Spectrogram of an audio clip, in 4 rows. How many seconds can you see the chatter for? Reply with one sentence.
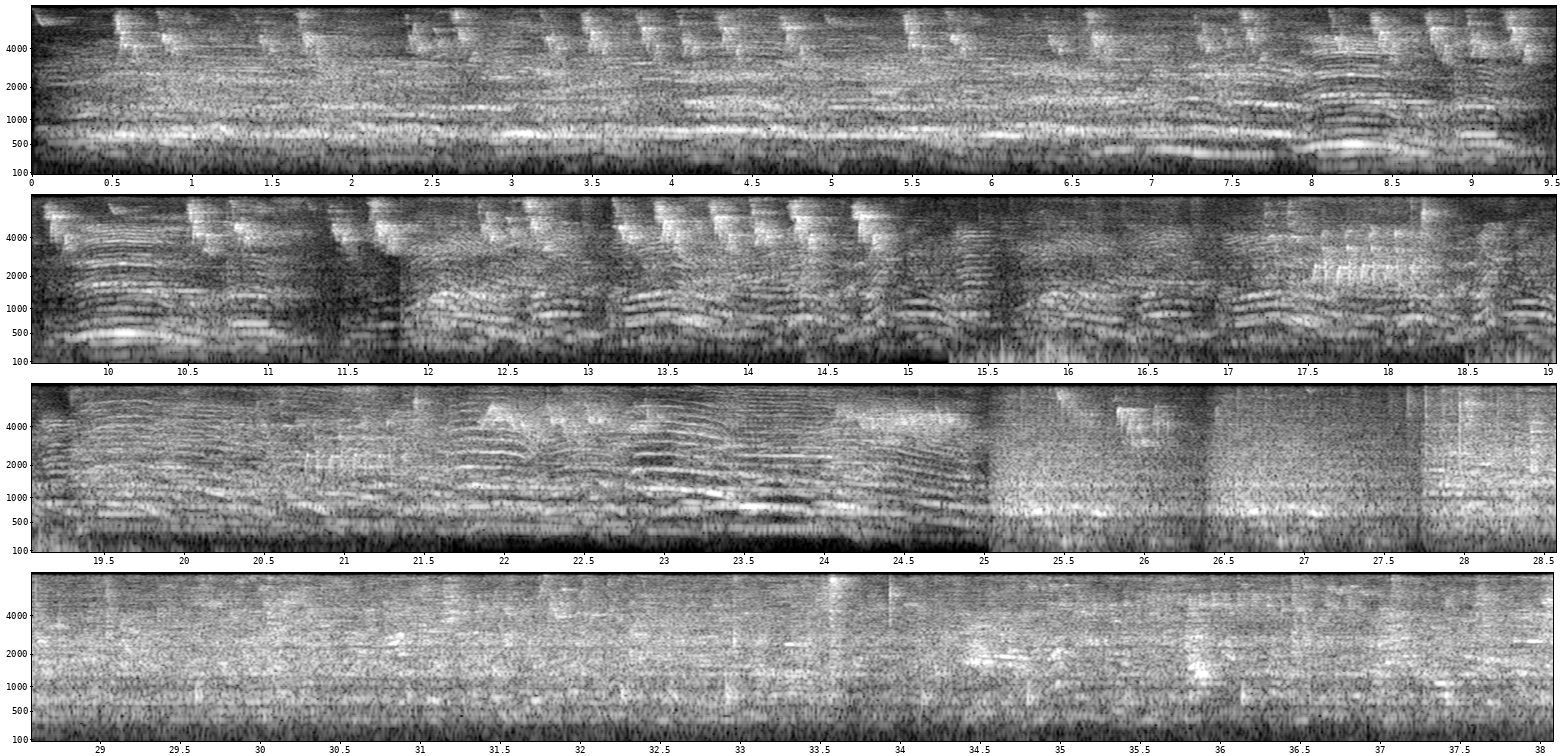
The chatter can be heard for 38 seconds in total.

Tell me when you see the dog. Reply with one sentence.
You can't hear the dog here.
